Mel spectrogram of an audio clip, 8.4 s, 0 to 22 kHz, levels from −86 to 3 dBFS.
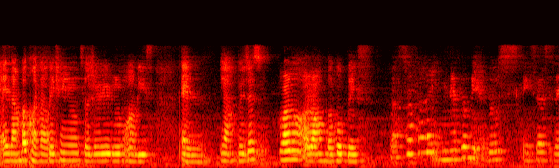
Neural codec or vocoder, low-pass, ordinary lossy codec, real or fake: codec, 32 kHz, 1.9 kbps, SNAC; 7.2 kHz; none; fake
